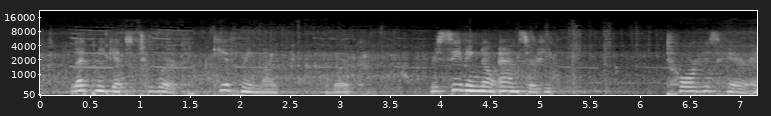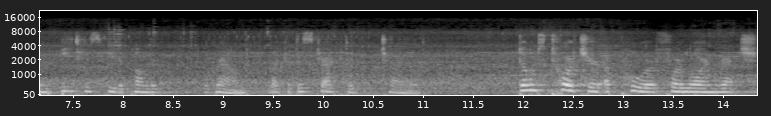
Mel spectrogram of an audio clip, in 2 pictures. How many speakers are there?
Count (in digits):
1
